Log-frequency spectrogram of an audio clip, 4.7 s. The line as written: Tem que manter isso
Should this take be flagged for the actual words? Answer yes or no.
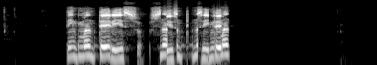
yes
